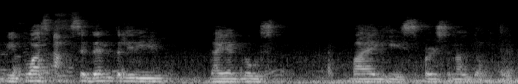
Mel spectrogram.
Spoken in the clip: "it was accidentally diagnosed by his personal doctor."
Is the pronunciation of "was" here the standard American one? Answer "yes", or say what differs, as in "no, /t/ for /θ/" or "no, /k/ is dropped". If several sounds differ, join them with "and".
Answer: no, /s/ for /z/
